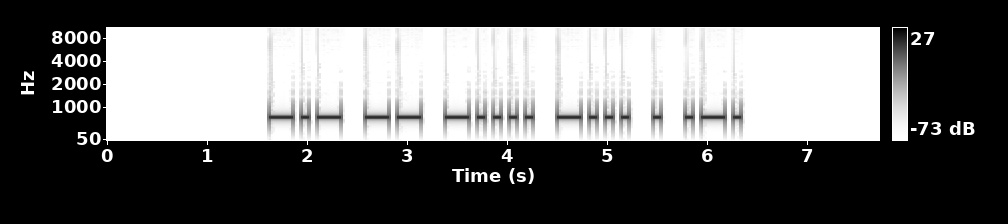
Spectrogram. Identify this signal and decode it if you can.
Morse code, heard as a keyed tone, about 16 wpm, 700 Hz. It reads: KM6BER
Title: USA Call Signs - 6 Characters - Repeated 3x - 15wpm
